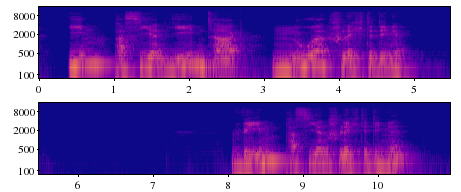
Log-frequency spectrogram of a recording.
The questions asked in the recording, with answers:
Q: Wem passieren schlechte Dinge?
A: Ihm, also Sandro.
